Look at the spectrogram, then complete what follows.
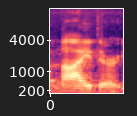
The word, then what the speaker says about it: neither: 찍고 난 다음에 nether 발음은 Neither or Neither either way you say 자 이렇게도 말할 수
